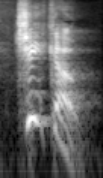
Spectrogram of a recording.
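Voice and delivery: high loud imitated parrot scream; mock bird cry; bird squawk. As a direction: screech like the bird. Bird screaming, voiced by owner.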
